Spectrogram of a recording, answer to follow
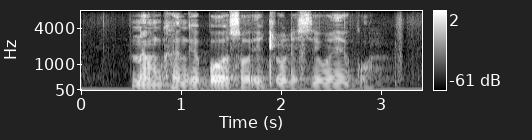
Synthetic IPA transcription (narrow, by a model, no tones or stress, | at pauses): nam̩kʰaŋɡʱɛpʼɔsɔʔɛt͡ɬʼolisiwɛːkʼɔ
